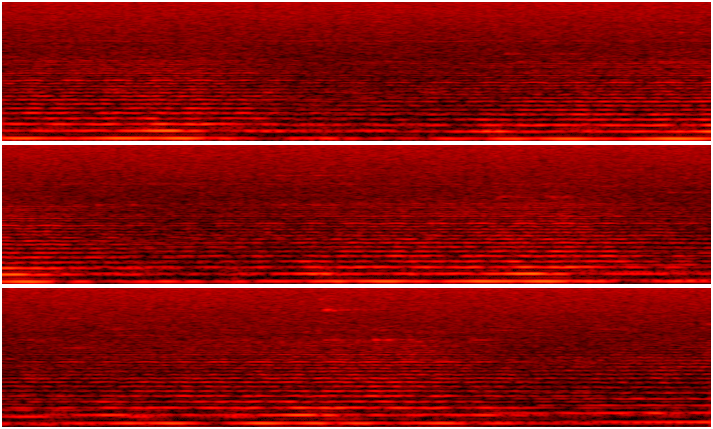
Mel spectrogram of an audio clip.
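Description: Music: a low, sustained drone tone rich in overtones, swelling and fading slowly, which steps up to a higher pitch about seven seconds in.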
